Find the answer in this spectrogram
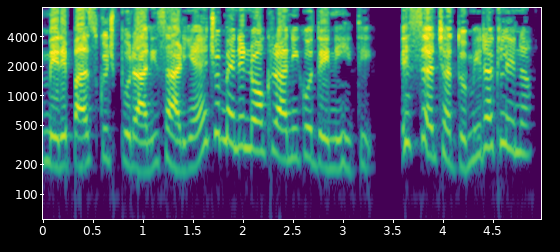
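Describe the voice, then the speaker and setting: A woman's voice: a little high, very animated, fairly quick, dry recording, clean studio sound, voice pushed up. A woman voicing a spoiled, rich young daughter-in-law in a cartoon story, with a chirpy, mocking tone.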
